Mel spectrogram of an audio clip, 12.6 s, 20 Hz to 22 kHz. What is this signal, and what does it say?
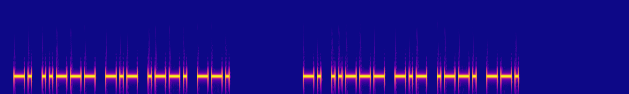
Morse code, heard as a keyed tone, about 17 wpm, 700 Hz. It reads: N2KPG N2KPG
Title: USA Call Signs - 5 Characters - Repeated 2x - 17wpm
